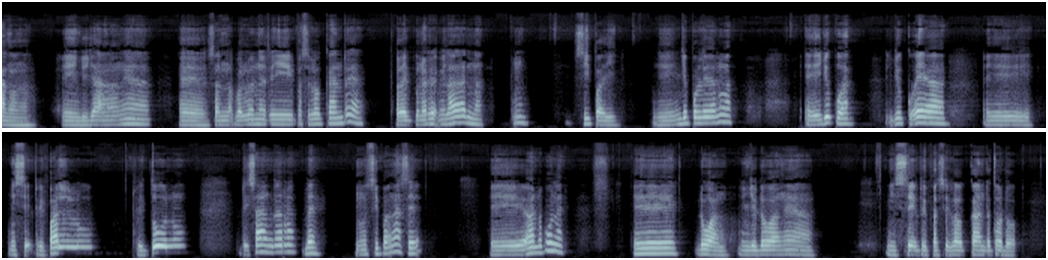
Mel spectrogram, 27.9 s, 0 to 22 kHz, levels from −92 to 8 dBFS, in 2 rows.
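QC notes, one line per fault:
Throughout, HE-AAC compression: the upper range of this speech sounds plainly artificial, with s sounds turning gritty, metallic or lispy. The likely cause is a low-rate encoder rebuilding treble by copying lower bands upward, so harmonics misalign; it fits roughly 24 kbps.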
